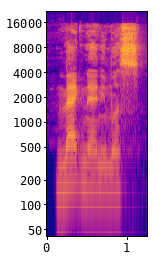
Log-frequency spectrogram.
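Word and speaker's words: magnanimous: इसे क्या पढ़ना है मस तो पूरी मीनिंग मैग्नेनिमस मैगनेमस मैग्नेनिमस मैग्नेनिमस का मतलब होता है उदार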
